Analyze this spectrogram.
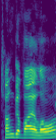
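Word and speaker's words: Tagovailoa: it tago vioa cuz it's not it's Tonga Tonga vioa yeah tu n g when his name is spelled t AO tongue of AOA well make it make sense different letters are pronounced different ways in different dialects he's agreed to a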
